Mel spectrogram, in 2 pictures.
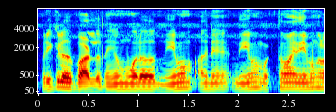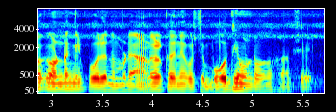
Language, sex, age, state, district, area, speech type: Malayalam, male, 45-60, Kerala, Kottayam, urban, spontaneous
